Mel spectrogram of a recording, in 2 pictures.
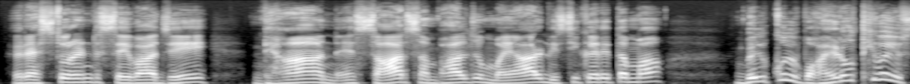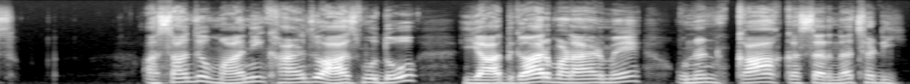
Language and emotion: Sindhi, surprised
